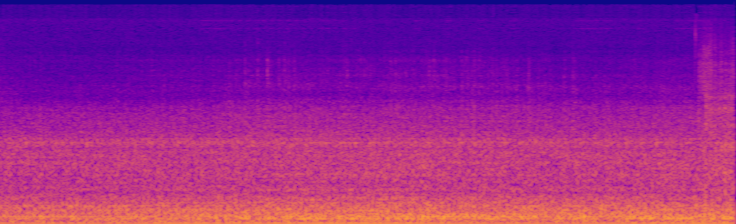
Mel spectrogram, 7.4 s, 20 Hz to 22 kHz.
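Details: 1999 Ford F150 4.2L, warm idle after fixing backfire, misfire and P0174: steady even low rumble with no misses, pops or stumbles; fuel trims within about 2%, engine running smoothly.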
